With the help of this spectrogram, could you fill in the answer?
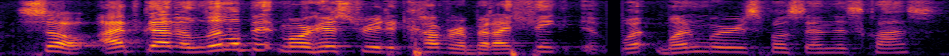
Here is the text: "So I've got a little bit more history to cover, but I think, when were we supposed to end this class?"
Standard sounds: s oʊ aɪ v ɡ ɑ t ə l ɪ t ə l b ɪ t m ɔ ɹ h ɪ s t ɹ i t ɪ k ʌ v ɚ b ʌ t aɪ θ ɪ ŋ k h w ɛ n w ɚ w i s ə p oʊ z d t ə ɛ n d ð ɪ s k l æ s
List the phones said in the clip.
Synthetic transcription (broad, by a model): s oʊ aɪ v ɡ ɑ t ə l ɪ t l b ɪ t m ɔ ɹ h ɪ s t ɹ i t ɪ k ʌ v ɚ b ʌ t aɪ θ ɪ ŋ k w w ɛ n w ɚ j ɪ s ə p oʊ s t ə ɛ n ð ɪ s k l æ s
